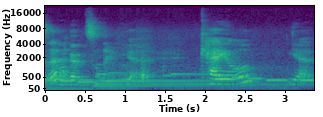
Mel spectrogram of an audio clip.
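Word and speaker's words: Chaol: go with Sela yeah kale yeah like chaos but with an l k like like Kale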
